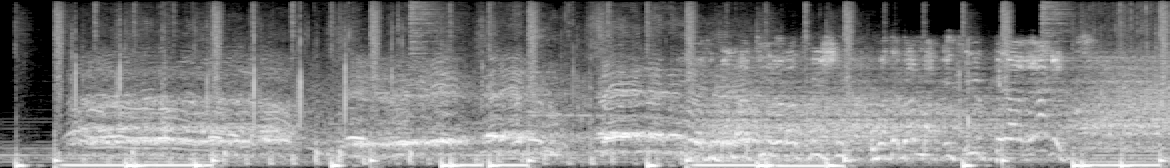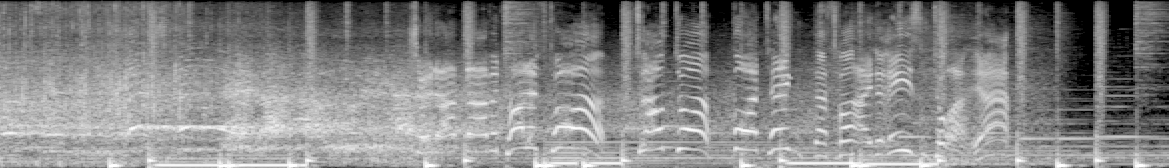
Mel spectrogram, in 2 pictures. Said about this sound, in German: Jubelnde Fans, große Triumphe.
